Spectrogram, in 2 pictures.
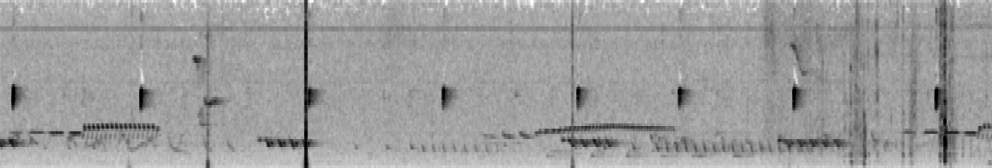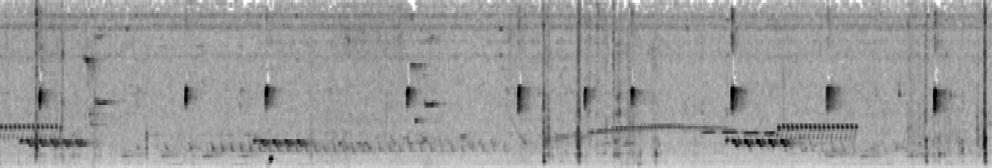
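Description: Small birds singing, the same short high trilled phrase repeated every few seconds, with a few sharp clicks, the loudest about four and a half seconds in.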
